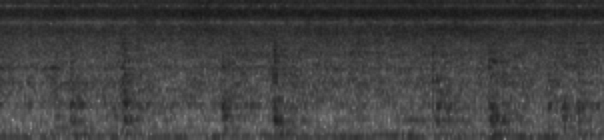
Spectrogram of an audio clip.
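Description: Spices and chili fry in a pan for a slow-cooked lamb tagine, giving a moderate, steady sizzle and hiss with soft stirring scrapes at intervals and no talking.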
